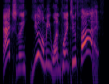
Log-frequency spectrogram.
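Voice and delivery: high, bubbly pony voice; Pinkie Pie voice. Acted. Pinkie offering Applejack the money, high and eager. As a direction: chirp it out eager and helpful.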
